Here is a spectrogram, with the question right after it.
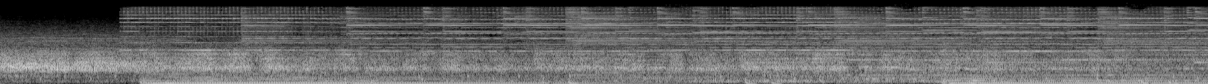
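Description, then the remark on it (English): Alarm clocks ring loudly and continuously, a dense, shrill metallic clanging that holds steady for the whole stretch with a low rumble underneath and no voices. “That's alarms. What do you use alarms for, Ron?”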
